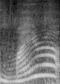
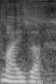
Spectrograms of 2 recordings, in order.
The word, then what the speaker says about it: Misa: was I was like looking at his name like is that Myra or Misa I I don't want to say it wrong but it's Misa and of course going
